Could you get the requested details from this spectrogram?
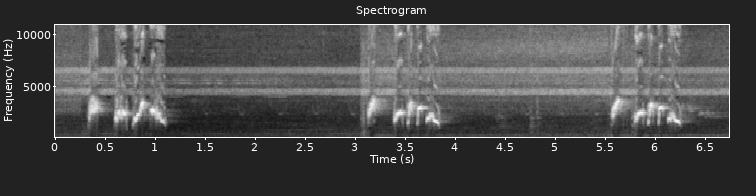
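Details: Red-whiskered bulbul singing at dawn in competitive duel fashion, recorded for training other birds: three lively phrases of rolling, downward-sliding whistles repeated roughly every two and a half seconds, with a persistent high buzz and faint low hum.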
